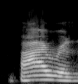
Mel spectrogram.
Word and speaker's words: Bayard: You have to tell me how to pronounce his name, Bayard or Bayard Rustin. uh, Byron, I think Byron Yes.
